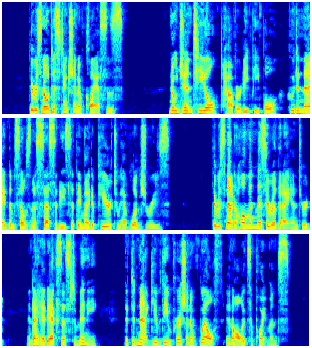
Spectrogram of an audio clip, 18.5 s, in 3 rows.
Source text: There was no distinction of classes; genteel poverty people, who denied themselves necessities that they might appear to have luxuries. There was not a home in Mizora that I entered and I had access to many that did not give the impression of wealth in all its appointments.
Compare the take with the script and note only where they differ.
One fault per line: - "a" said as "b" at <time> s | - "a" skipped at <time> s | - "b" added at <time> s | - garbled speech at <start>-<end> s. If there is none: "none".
- "no" added at 3.3 s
